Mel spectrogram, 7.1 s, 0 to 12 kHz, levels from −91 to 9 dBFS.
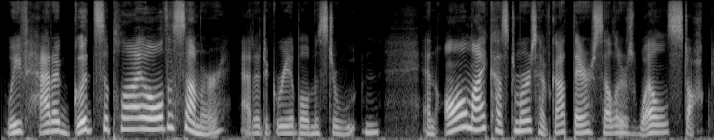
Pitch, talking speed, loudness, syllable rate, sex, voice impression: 205 Hz, 195 wpm, -20 LUFS, 5.5 syllables/s, female, very feminine, very middle-aged, very thin, tensed, powerful, bright, slightly hard, very clear, fluent, raspy, slightly cool, intellectual, slightly sincere, slightly calm, slightly friendly, slightly reassuring, very unique, slightly elegant, slightly wild, slightly sweet, very lively, very strict, intense, very sharp, light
